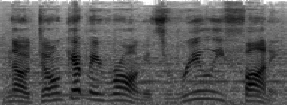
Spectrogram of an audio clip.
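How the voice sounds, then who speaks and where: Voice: medium pitch, fairly quick, music in the background. Dry, teasing gamer co-host. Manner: dry teasing, deadpan jabs. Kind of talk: casual gaming chat.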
